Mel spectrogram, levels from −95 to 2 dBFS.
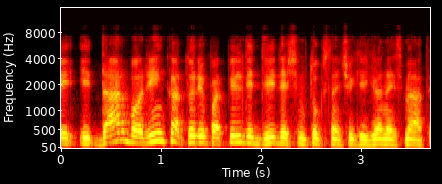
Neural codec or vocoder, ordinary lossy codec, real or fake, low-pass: none; Opus, 16 kbps; real; 7.2 kHz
